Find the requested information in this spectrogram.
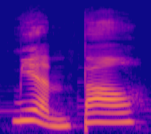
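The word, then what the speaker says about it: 面包: Now, in this case, it's bread, and that is 面包面包. Great. fourth and first tone Good.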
